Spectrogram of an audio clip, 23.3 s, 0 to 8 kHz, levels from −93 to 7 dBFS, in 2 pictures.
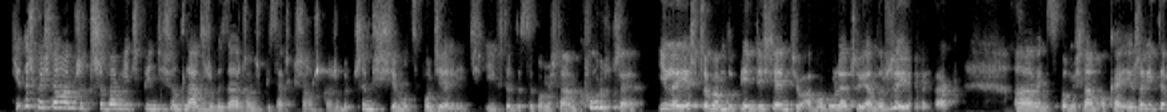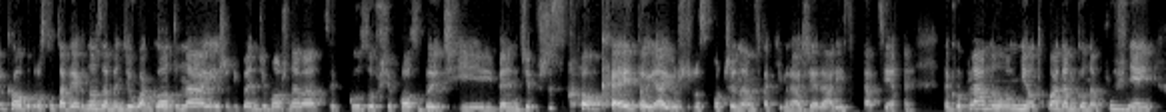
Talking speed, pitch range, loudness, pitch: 185 wpm, 215-255 Hz, -28 LUFS, 235 Hz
